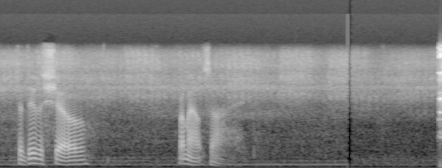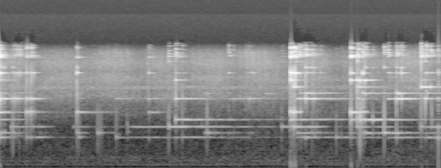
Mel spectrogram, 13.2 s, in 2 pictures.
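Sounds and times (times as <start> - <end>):
speech: 0.3 - 1.5, 2.7 - 3.6
wind chime tinkling outdoors: 6.6 - 13.2.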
